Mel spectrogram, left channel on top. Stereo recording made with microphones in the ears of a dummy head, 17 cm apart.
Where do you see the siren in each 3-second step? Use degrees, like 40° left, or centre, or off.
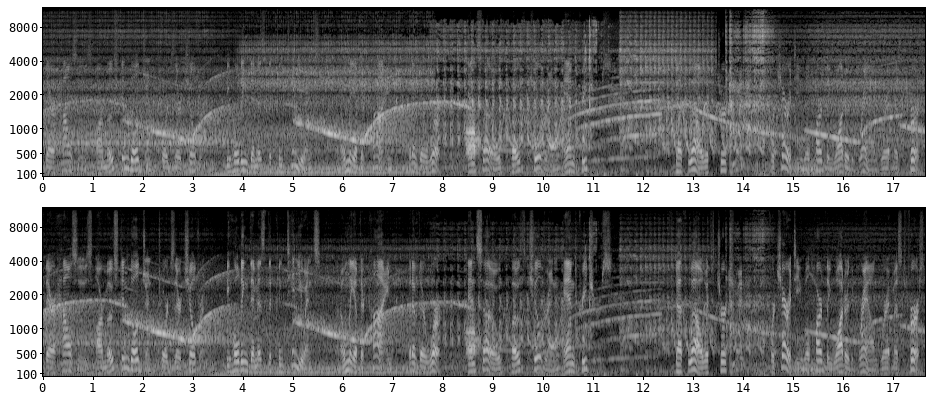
40° right, 10° right, 30° left, 50° left, 60° left, 60° left.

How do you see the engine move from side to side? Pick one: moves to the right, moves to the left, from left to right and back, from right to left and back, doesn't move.
doesn't move.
